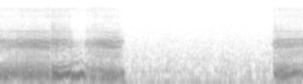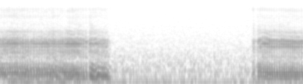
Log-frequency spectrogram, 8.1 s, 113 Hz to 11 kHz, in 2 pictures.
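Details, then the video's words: Sleeping Chihuahua-Pug mix, an 8 lb dog, snoring loudly: long rough rasping snores lasting nearly two seconds each, separated by quiet pauses of about two seconds, in a quiet room. "Worlds Cutest Chihuahua-Pug Dog Snores Louder Than Humans"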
